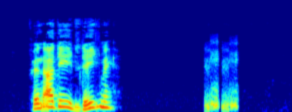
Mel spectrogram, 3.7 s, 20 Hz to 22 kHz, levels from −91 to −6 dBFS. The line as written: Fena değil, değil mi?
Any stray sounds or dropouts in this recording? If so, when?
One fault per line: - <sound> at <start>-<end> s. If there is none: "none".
- laugh at 2.6-3.0 s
